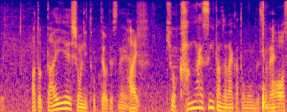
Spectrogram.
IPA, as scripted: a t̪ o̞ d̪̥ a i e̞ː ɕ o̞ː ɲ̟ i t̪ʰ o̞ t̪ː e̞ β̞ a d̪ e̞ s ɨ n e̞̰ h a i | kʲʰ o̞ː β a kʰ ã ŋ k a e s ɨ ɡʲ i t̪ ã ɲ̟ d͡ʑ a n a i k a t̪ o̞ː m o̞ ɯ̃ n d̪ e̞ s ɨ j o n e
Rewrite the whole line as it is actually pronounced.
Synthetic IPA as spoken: a t̪ o̞ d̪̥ a i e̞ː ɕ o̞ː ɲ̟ i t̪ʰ o̞ t̪ː e̞ β̞ a d̪ e̞ s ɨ n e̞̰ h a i | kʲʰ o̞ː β a kʰ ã ŋ ɡ a e s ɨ ɡʲ i t̪ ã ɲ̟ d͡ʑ a n a i k a t̪ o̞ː m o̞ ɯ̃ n d̪ e̞ s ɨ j o n e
